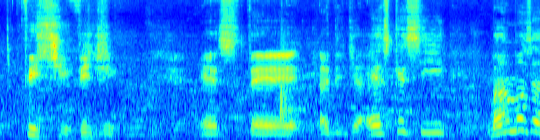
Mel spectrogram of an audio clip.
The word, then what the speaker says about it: Fiji: correcta en el momento que Fiji, ¿cómo se pronuncia? Fiji.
